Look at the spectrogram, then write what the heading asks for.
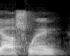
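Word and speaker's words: Aochuang: 5x5 comparison video between I believe it's pronounced the Auschwang GTS 5, the Yush Little Magic, and the Volk 5.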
